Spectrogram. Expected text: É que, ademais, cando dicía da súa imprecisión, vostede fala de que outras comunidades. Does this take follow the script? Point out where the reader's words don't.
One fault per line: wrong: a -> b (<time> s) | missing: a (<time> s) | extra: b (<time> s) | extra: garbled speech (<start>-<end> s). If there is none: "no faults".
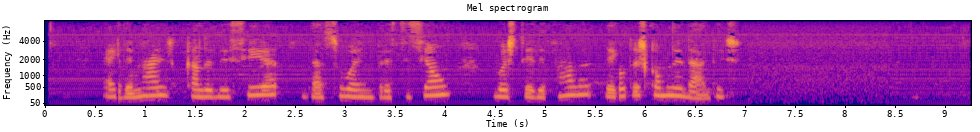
missing: que (0.7 s)
missing: que (5.7 s)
